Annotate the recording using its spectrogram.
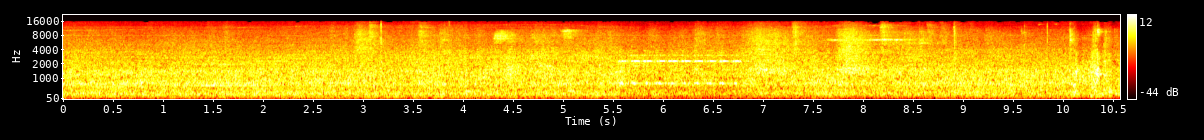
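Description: Singapore North South Line MRT train running along an elevated viaduct: a steady rolling noise of wheels on track, with a brief faint whine a little past halfway.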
